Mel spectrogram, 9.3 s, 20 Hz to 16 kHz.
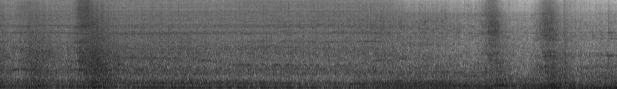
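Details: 1967 Plymouth Fury III 383 V8 just started after 15 years with new fuel pump, smoking, probably from burning-off dust: steady loping idle with a couple of short throttle blips; runs cleanly without missing.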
